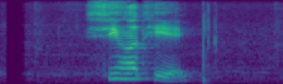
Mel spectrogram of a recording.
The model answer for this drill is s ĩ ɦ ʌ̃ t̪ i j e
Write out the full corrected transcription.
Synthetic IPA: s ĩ ɦ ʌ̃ t̪ʰ i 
